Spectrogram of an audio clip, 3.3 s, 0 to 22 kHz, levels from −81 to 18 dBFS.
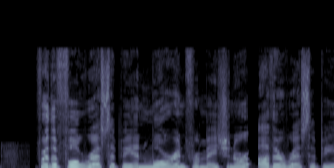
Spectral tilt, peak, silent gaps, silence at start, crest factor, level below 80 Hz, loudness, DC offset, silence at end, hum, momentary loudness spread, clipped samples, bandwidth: -5.5 dB/octave; -6 dBFS; none; 0.4 s; 16 dB; -62 dBFS; -23 LUFS; under 0.1%; 0 s; none; 9 LU; under 0.1%; 16 kHz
